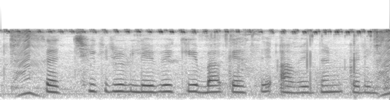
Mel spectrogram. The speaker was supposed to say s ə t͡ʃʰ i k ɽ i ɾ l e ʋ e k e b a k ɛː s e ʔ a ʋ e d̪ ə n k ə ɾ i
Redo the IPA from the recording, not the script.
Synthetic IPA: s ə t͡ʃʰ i k ɾ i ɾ l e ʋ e k e b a k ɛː s e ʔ a ʋ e d̪ ə n k ə ɾ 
